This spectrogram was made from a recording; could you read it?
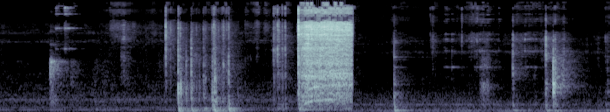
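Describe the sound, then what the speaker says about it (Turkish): A food processor grinds oat biscuits with melted margarine in one loud, harsh half-second whir, surrounded by scattered clicks and clatter of the lid and bowl. "Üzerine yağı ekleyip tekrar geçiriyoruz rondodan."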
